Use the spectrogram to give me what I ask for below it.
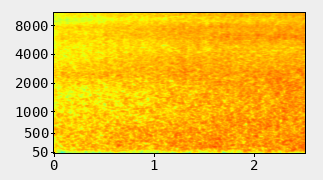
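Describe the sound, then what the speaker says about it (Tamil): A waterfall roars as a steady, dense rush of falling water that stays loud and unbroken throughout, with no voices. "இங்க பாருங்க எவ்வளவு அருவியை பாருங்க"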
